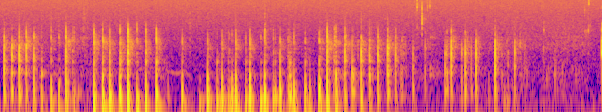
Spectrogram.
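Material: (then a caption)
Cork. Long nails tap and scratch a thin, flat, toast-shaped solid cork coaster held close. The result is dozens of rapid, dull, low-heavy taps in an uneven rhythm, each dying out almost instantly. The tapping softens and thins out toward the end, where a brief bright scratch is heard.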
